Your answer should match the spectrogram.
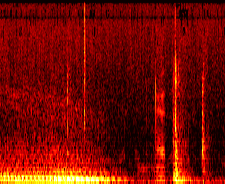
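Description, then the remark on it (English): The engine of a long, powerful car on Singapore's waterfront rumbles, then winds down and cuts off as it pulls in. A moment later a car door shuts with a solid thunk, followed by a lighter knock. “Okay, Kolu. Pull in here. This looks like the place.”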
